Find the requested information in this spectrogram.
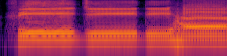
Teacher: Kemudian pada lafal fi ada mad thabi'i yaitu kasrah bertemu dengan huruf ya panjangnya dua harakat. Kemudian ji ada kasrah bertemu dengan huruf ya panjangnya dua harakat.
